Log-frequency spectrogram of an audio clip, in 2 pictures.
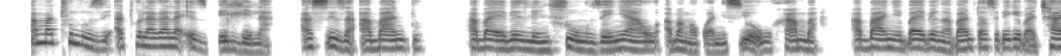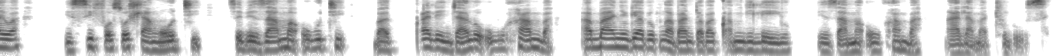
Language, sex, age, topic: North Ndebele, female, 25-35, health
